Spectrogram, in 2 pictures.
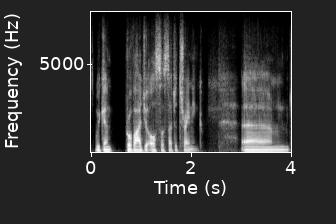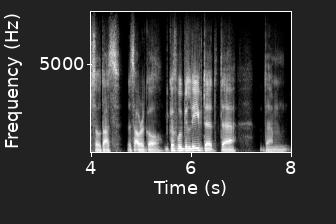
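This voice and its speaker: Low, monotone man presenting a webinar. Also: no room sound, muffled recording. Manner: halting, frequently repeating and rephrasing words. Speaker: software company presenter.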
